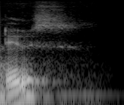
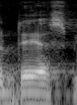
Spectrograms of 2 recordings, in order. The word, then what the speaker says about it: Deus: D D-E-U-S is pronounced Deus, not deuce.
